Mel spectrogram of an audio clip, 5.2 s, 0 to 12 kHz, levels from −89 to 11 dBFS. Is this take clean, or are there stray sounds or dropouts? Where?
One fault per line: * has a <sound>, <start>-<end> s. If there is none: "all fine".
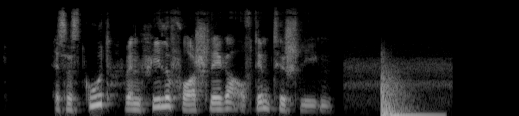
* has a thud, 3.8-4.5 s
